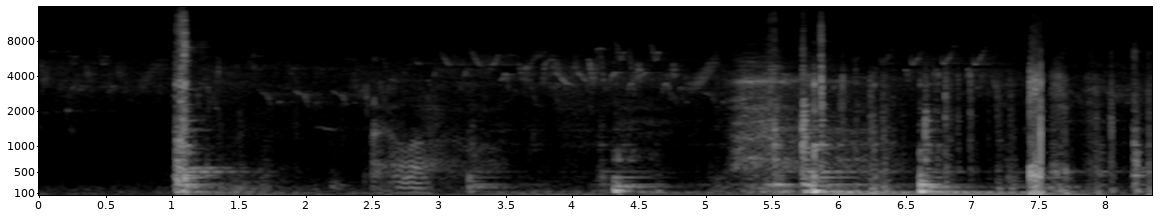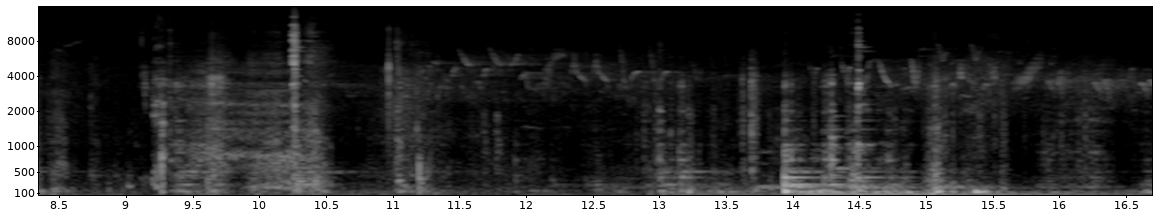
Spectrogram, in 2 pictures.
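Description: A man talks close up.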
